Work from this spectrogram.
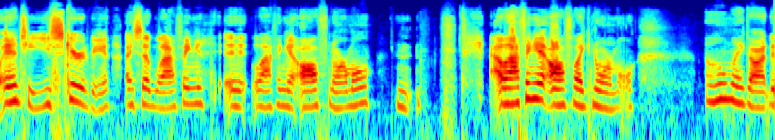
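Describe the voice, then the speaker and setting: High-voiced young woman, sweary and animated. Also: dry recording. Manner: animated, sweary, self-mocking asides. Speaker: podcast co-host. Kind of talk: casual podcast chat, reading old fan fiction aloud with mocking commentary.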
